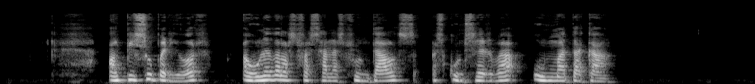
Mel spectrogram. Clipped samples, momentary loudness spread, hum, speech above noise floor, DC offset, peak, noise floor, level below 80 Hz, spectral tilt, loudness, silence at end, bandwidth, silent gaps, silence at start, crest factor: under 0.1%; 15 LU; none; 56 dB; under 0.1%; -2 dBFS; -73 dBFS; -60 dBFS; -5.5 dB/octave; -17 LUFS; 1.45 s; 11.5 kHz; none; 0.65 s; 18 dB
